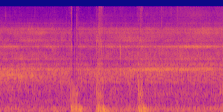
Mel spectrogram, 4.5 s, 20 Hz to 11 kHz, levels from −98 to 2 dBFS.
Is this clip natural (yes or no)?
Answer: no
